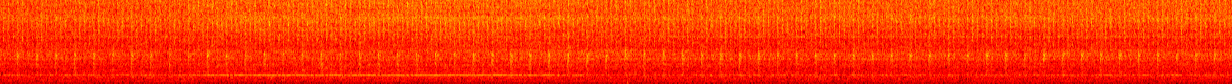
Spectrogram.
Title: Работа двигателя Polo Sedan. Стук поршней.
